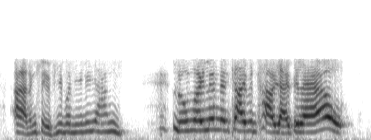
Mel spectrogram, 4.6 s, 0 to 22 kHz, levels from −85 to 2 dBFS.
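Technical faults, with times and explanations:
Throughout: G.723.1 codec damage is heavy. Nothing passes above 3.8 kHz, and the slow 30 ms frame updates at roughly 6 kbit/s leave speech muffled, hoarse, with smeared consonants.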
